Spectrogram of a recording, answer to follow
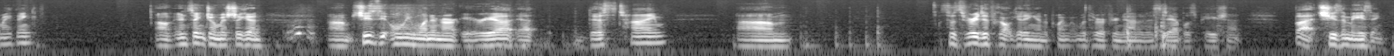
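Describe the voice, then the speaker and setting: A man speaking in a casual health vlog, his voice bright and forward. He talks in a chatty, blunt way, dropping in frequent ums as he goes. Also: mid-range voice. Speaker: vlogger.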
